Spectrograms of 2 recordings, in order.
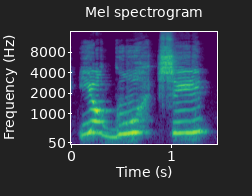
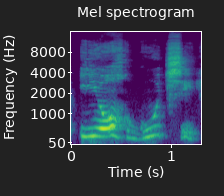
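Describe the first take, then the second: First: The R sound follows the U vowel. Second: The R sound follows the O vowel. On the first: The speaker calls it right. "o R é aqui" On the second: The speaker calls it wrong. "a gente às vezes des- desloca esse R e fala iogurte"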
